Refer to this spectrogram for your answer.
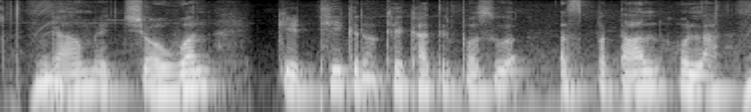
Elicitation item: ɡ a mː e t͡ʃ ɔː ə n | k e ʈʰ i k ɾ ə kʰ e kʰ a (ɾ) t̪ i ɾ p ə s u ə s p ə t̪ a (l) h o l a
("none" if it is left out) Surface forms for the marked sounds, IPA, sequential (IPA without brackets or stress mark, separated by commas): none, l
